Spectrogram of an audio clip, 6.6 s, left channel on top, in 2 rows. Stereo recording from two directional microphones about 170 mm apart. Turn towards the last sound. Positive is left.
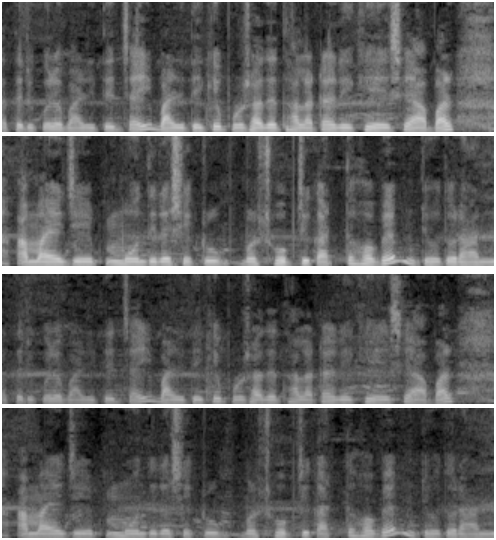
turn(degrees=30)  # may be behind; listen again after turning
